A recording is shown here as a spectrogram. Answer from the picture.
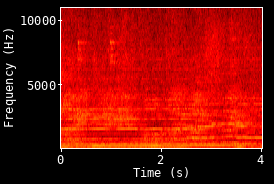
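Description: Church choir singing a hymn with pipe-organ-style accompaniment: sustained organ chords underneath that shift to new notes about two seconds in and again near the end.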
